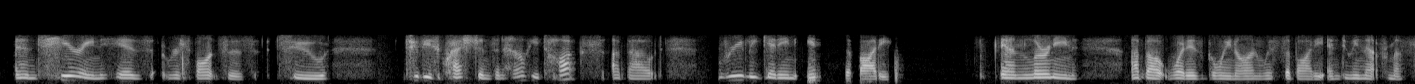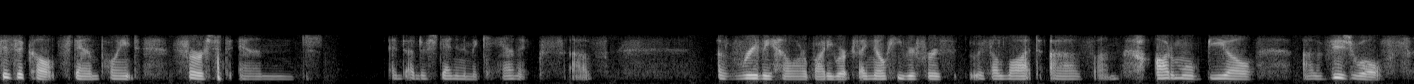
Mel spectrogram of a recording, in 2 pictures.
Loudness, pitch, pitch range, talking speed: -23 LUFS, 140 Hz, 130-150 Hz, 125 wpm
